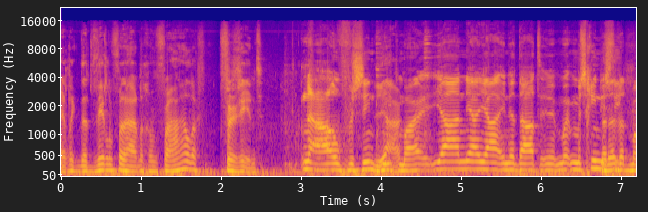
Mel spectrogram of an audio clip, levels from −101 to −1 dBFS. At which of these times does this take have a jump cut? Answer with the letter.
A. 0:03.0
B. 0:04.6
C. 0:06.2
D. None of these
D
